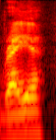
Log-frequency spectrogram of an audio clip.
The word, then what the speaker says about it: Raya: Is it Raya? Yeah, Raya, yeah. You pronounce it Raya.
